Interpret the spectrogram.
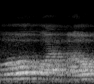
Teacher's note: ओ दौतो कंठोष्टम, अर्थात ओ और औ का उच्चारण स्थान कंठ तथा ओष्ठ होता है। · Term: कंठोष्ठम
